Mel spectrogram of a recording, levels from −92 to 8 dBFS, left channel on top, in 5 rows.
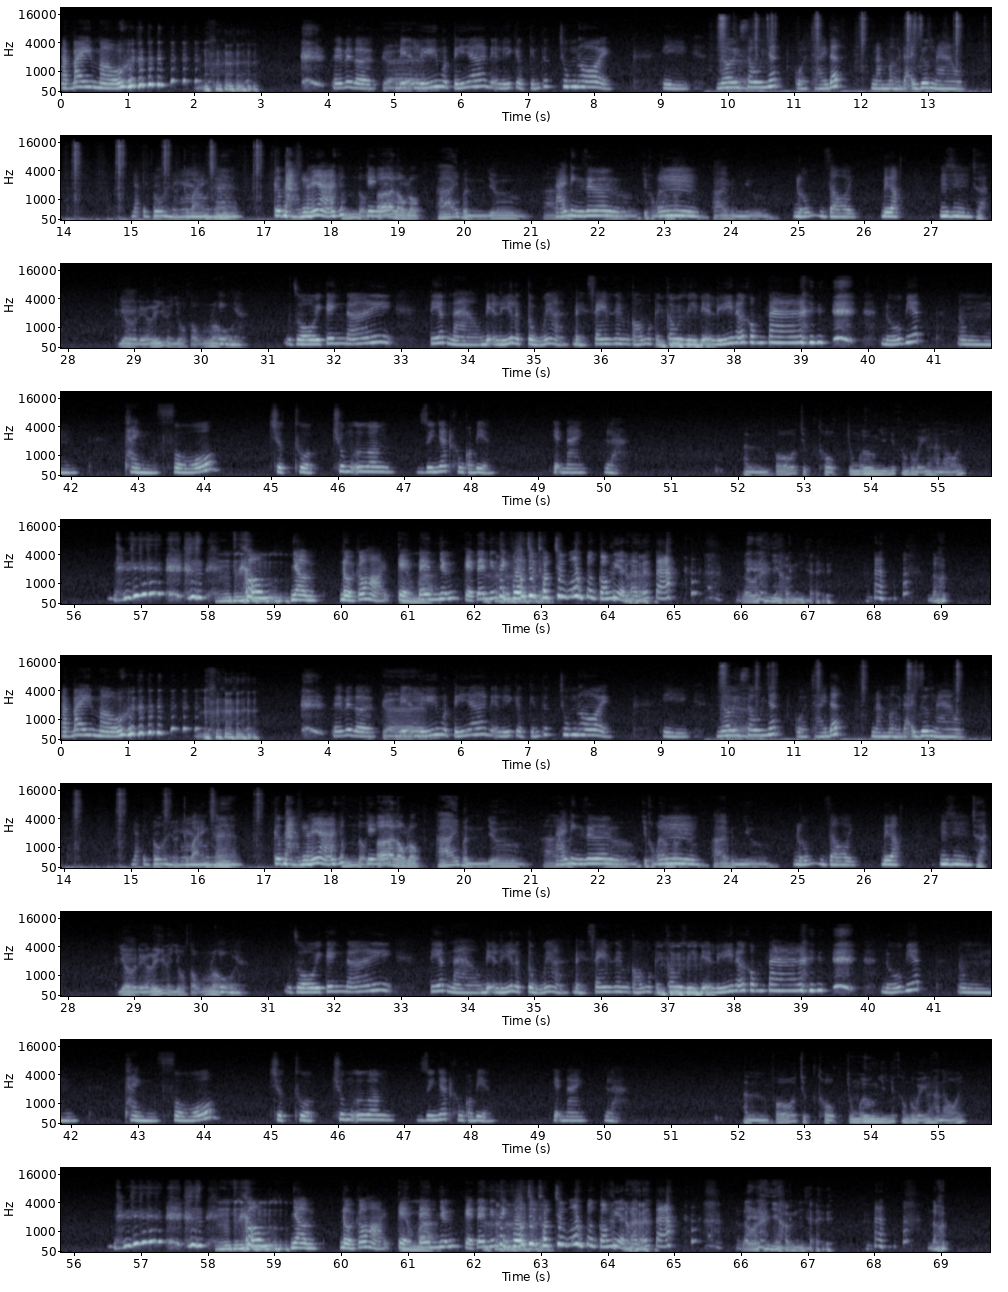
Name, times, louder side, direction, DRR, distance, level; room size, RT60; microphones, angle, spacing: voice 1, 0.0-2.1 3.6-4.7 5.0-8.3 9.0-9.4 9.8-11.7 12.1-13.6 15.0-16.6 17.1-18.2 18.5-18.9 21.3-22.6 22.9-23.5 24.9-25.9 26.2-26.5 27.1-27.6 30.3-30.6 31.3-32.9 33.4-40.8 41.3-42.1 42.8-44.2 45.0-45.7 45.9-46.9 47.2-48.3 49.2-49.7 50.0-50.3 56.5-58.2 58.5-59.0 59.2-59.6 60.0-65.0 65.2-65.4 66.2-66.3 68.0-68.2 68.4-68.5, left 1 dB, 10° left, 0.3 m, -26 dB
voice 2, 2.0-3.0 4.5-5.7 10.0-10.5 15.3-16.6 18.1-24.7 27.7-27.8 28.7-30.6 36.8-37.7 52.1-55.4 58.1-59.2 60.9-61.4 62.1-63.0 64.0-64.6 65.5-67.4 67.9-68.0 68.4-69.0, right 1 dB, 25° right, 0.7 m, -32 dB
sound 1, 9.6-17.6, left 5 dB, 85° left, 1.5 m, -46 dB
6.9 x 2.4 x 2.6 m
head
